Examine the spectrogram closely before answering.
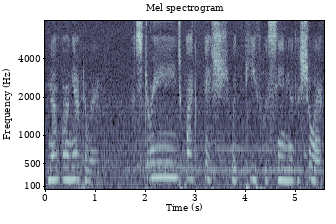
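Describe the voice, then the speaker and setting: A woman voicing a gentle orca girl spirit who tells a bedtime story in a soothing, unhurried ASMR style, drifting into whispers. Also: medium pitch, noisy background, natural voice. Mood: solemn, calm.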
